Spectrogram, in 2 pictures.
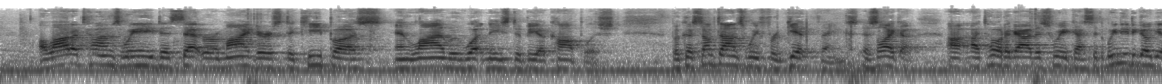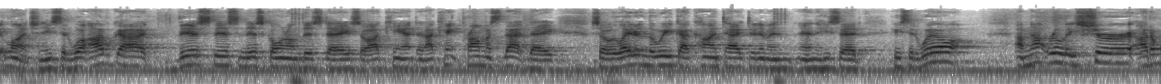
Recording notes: Recorded at Friendship Baptist Church on September 14, 2022.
